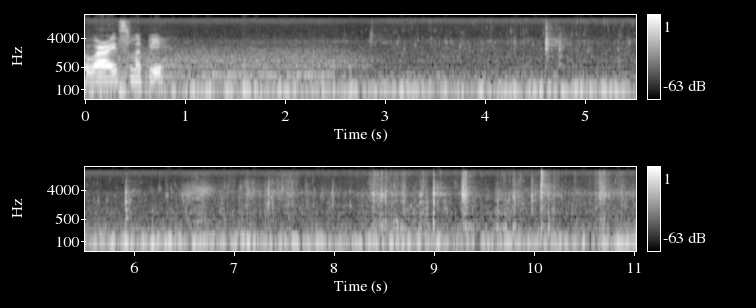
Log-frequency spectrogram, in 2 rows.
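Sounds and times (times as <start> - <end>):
steady low rumble: 0.0 - 11.0
stream trickling: 2.1 - 11.0
footsteps through wet leaves: 7.1 - 11.0
twigs snapping: 7.1 - 11.0.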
